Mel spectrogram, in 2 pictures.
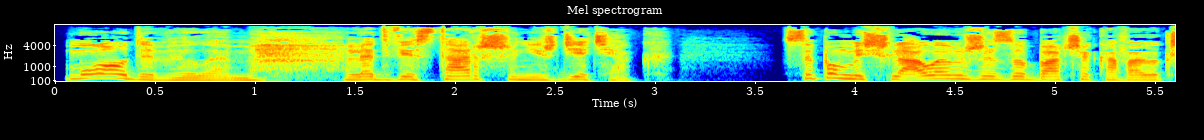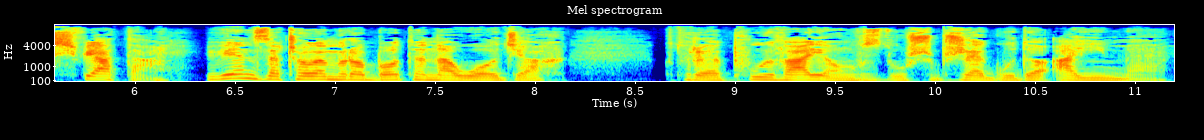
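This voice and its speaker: A narrator voicing a bitter old male sailor who talks in rough, folksy speech, telling a tale in a storybook. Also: on the high side, measured pace, bright, forceful tone, no room sound, studio quality, exaggerated voice. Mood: reminiscing. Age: older.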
